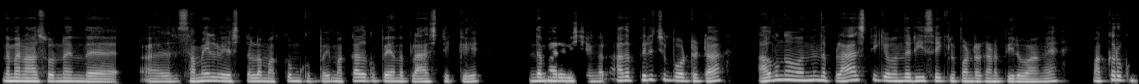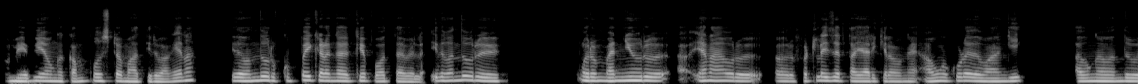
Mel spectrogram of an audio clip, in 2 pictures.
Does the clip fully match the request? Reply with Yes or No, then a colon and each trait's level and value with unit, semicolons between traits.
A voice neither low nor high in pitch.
Yes: medium, 155 Hz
